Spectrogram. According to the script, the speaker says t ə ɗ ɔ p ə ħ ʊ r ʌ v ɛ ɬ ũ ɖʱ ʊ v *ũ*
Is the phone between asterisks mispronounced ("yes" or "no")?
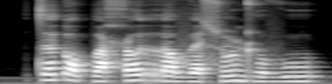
yes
